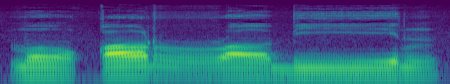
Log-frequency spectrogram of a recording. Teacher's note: huruf ra kalau dia memiliki harokat fathah, maka huruf ra dibaca tebal, dibaca tabkhim. Sehingga tebalkan pangkal lidah kita naik terangkat ke atas.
